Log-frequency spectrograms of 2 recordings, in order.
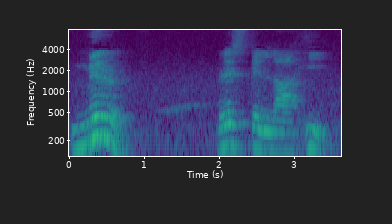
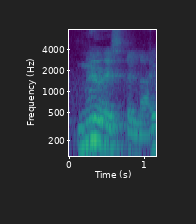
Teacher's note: Even though separately it is written as min rizqillahi, but when you read together, you will sound ra twice, not sound noon. Mir rizqillahi with the one line there. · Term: Idgham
